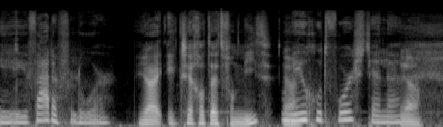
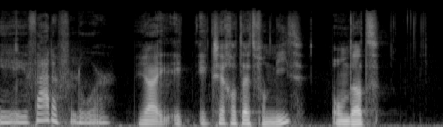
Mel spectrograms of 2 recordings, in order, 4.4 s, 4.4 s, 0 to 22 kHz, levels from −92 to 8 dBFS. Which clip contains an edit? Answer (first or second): first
